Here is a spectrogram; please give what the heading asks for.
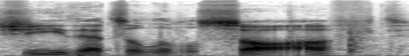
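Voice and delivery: ordinary talk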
